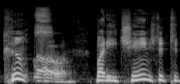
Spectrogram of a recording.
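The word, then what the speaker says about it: Koontz: Dean, it was You pronounce it couns.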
